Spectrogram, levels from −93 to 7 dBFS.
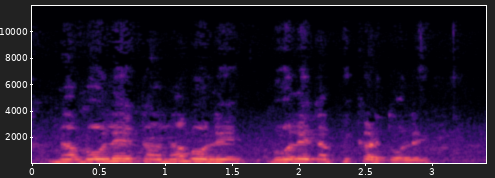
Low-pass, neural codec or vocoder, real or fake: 10.8 kHz; none; real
